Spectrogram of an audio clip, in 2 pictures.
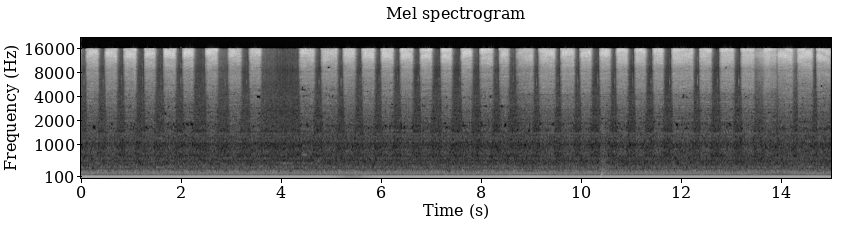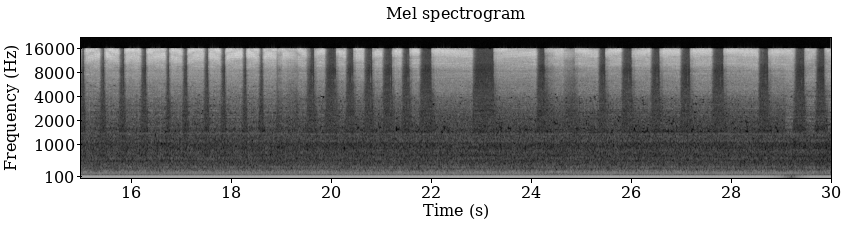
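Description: Paint spray hissing steadily onto small silver-painted model parts, the hiss pulsing about three times a second and stopping briefly twice. Under it runs a steady low hum.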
